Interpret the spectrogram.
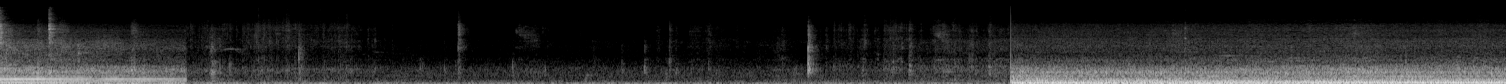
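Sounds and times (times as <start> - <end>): loud steady engine-like hum: 0.0 - 1.9, 10.1 - 15.0.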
